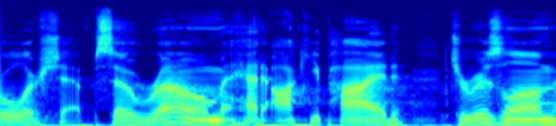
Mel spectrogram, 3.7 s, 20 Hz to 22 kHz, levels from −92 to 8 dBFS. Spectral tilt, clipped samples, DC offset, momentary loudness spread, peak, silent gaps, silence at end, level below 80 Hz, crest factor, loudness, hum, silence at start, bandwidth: -4.5 dB/octave; under 0.1%; under 0.1%; 10 LU; -22 dBFS; none; 0 s; -48 dBFS; 16 dB; -38 LUFS; none; 0 s; 16 kHz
